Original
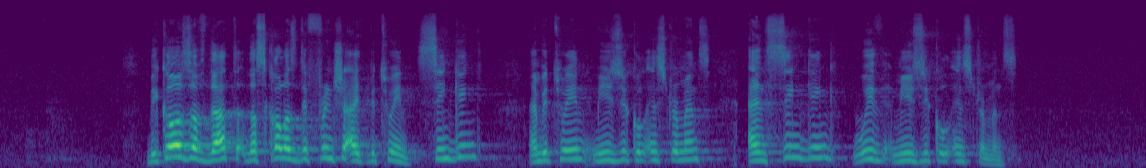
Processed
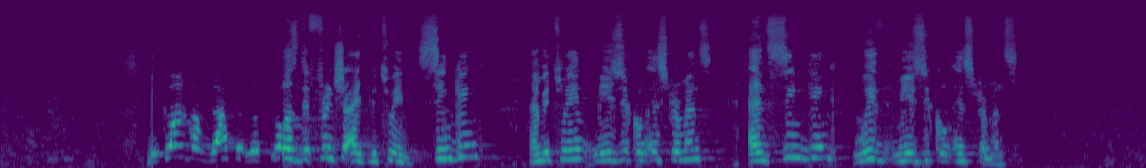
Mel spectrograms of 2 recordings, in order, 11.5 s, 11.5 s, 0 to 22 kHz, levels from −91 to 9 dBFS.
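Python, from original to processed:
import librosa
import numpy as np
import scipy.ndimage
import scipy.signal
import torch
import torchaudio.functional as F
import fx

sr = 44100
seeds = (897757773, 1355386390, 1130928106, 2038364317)

y = fx.chorus_voices(x, sr, voices=2, hz=0.54, base_ms=20, depth_ms=2.8, mix_pct=55)
y = fx.auto_wah(y, sr, base_hz=290.0, top_hz=1500.0, q=5.0, full_db=-17.0, direction='up', at=(1.53, 2.84))
y = fx.dereverb_blind(y, sr, rt60_s=1.7)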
